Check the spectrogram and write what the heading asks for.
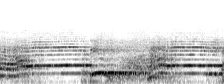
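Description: A man chanting into a microphone through a PA system, holding long sung notes of about a second each, each one sliding into its pitch.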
